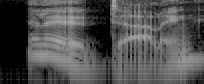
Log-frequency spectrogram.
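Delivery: affected, put-on English accent. Joking about picking up an english accent from a spouse: put-on english accent. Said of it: "You just take on an English accent".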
